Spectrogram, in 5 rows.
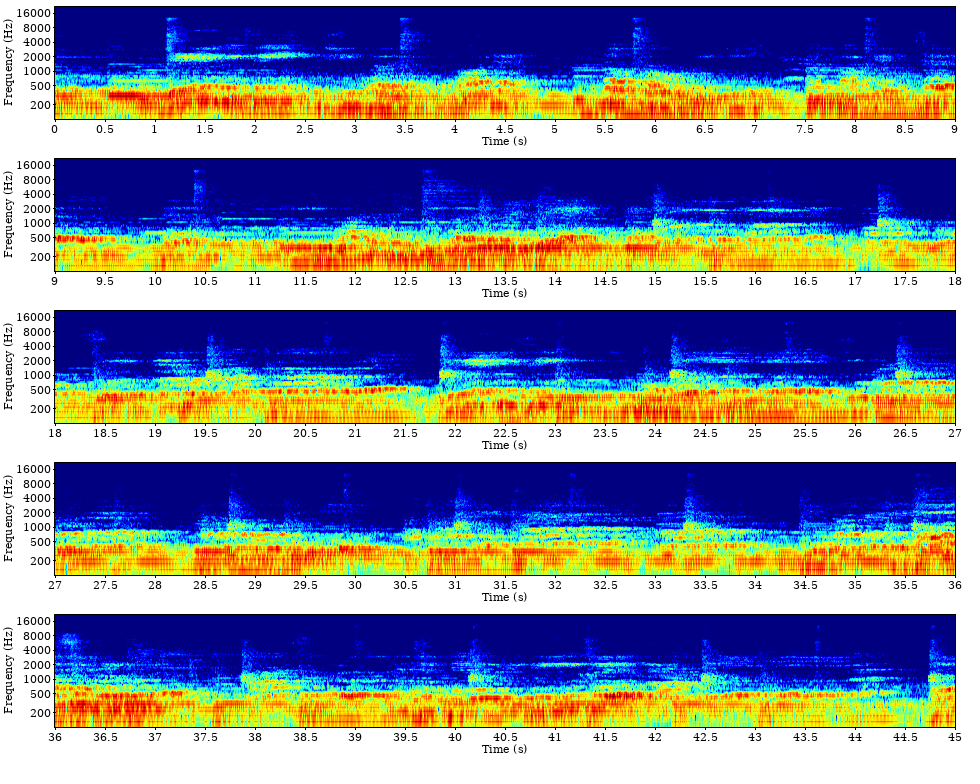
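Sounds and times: sustained bass notes: 0.0s - 45.0s
man singing: 0.8s - 20.6s, 21.6s - 27.2s, 33.1s - 42.7s
steady drum beat: 10.4s - 45.0s.

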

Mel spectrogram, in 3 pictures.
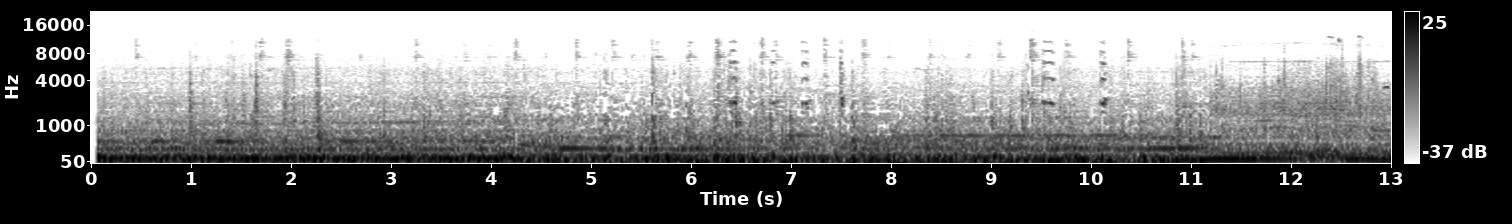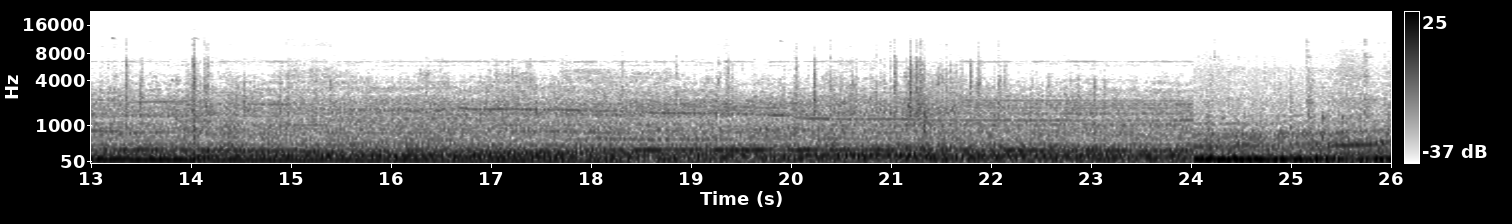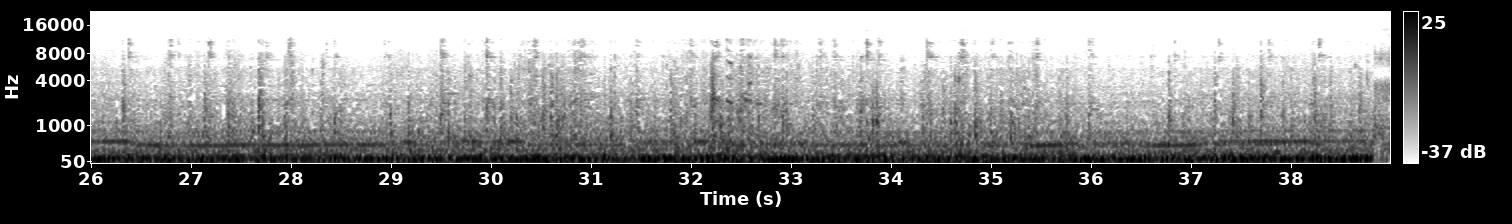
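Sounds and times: snowplow engine running: 0.0s - 38.9s
plow blade pushing snow: 0.1s - 38.9s.

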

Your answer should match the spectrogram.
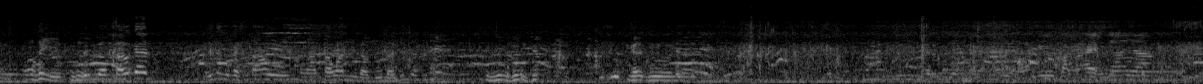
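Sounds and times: faint voices: 0.0s - 12.0s
footsteps splashing through water: 5.6s - 12.0s.

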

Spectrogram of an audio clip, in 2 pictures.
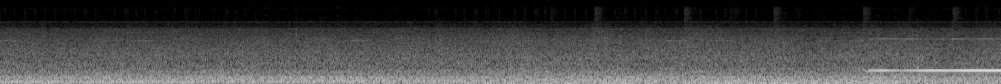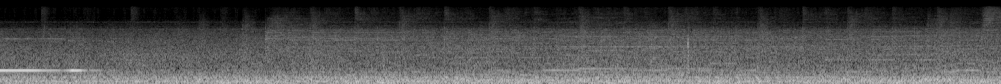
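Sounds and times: low rumble: 0.0s - 20.0s
held whistle-like tone: 8.7s - 11.2s.

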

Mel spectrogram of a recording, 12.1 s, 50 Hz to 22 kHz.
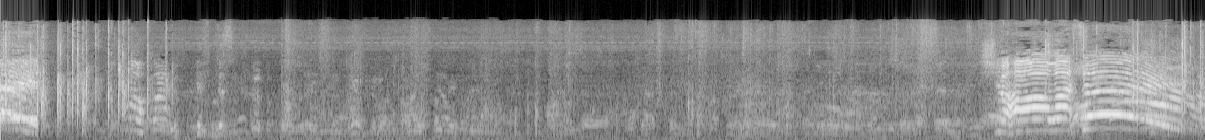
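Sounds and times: faint scattered claps: 0.0s - 1.8s, 10.3s - 12.0s
distant indistinct voices talking: 1.2s - 10.8s.

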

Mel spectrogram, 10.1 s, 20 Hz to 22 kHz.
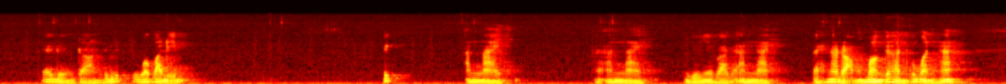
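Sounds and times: low background hum: 0.0s - 10.0s
computer mouse clicks: 2.5s - 4.8s.

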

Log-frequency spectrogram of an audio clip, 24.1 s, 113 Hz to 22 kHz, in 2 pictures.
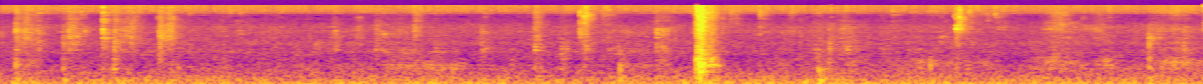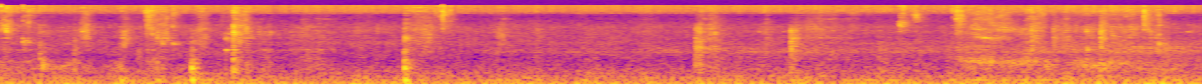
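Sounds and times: faint chewing: 0.0s - 17.3s, 18.9s - 24.0s.

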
